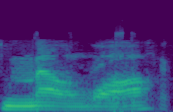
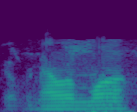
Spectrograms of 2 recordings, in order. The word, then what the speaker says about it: Malinois: It's Malinois. Malinois, thank you.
